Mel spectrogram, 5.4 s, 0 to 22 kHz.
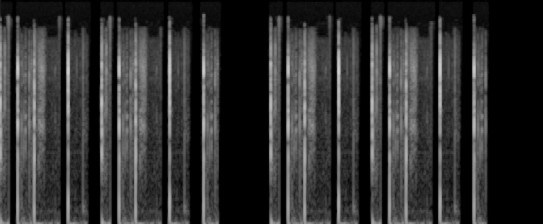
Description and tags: Click Beat #1
I arranged this beat out of the clicks and pops from pressing buttons on my mp3 player while it was recording.
beat, glitch, recorder, button, mp3-player, music, pop, click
